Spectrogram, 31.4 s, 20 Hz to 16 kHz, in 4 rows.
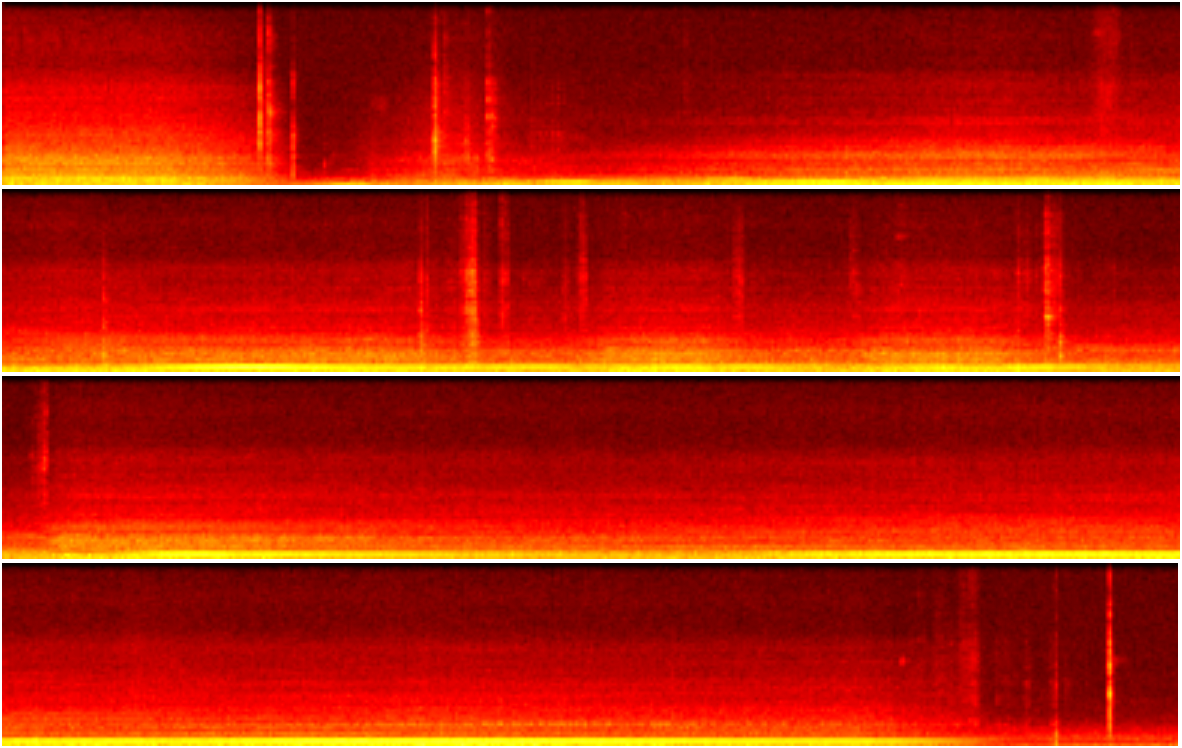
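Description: A 4-inch inline duct fan is switched on and spins up, its whine rising in pitch over about four seconds. It then runs at full speed with a steady whine over a low hum.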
